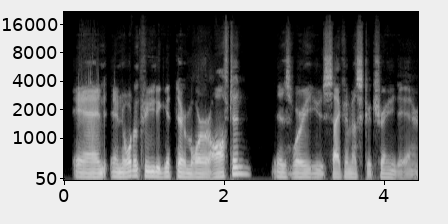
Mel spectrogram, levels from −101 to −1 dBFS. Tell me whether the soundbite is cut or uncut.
uncut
